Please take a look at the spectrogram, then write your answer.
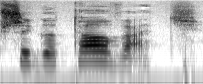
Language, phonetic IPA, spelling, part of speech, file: Polish, [ˌpʃɨɡɔˈtɔvat͡ɕ], przygotować, verb, Pl-przygotować.ogg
